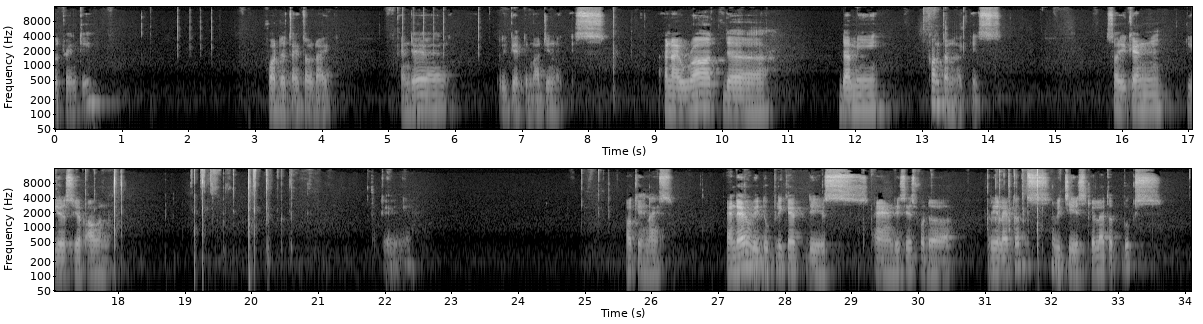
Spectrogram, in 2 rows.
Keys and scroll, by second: 1.5 alt+Down, 4.9 alt+Down, 6.3 alt+Down, 8.9 Escape, 21.4 ↺, 28.2 super+d, 28.8 super+r.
